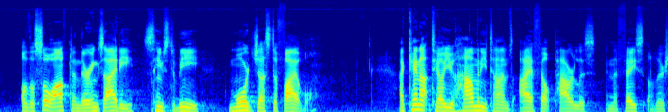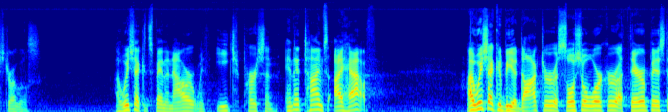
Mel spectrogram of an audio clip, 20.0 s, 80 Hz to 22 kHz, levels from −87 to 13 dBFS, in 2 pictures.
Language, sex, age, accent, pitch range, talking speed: English, male, 40-59, American, 110-145 Hz, 160 wpm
